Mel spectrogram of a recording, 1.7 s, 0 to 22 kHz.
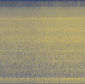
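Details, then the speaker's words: BMW X6 M with N63 engine, codes cleared: steady, even idle with smooth low hum, no misfire, stumble or ticking; normal idle, no codes. "when I switched them fired it up and it was fine and now it's fine again it runs great look at that"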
